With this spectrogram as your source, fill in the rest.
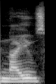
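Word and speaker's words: knives: अब देखो जब भी हम बात करते हैं के के बाद जब एन आएगा तो आपका के जो है क्या रहेगा? आपका के जो है साइलेंट एक तरीके से रहेगा।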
